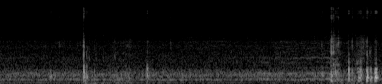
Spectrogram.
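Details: Honey bees in a hive on heather, recorded on a GoPro during an inspection: a soft background drone, knocks from handling, then a louder buzzing burst near the end as a bee comes close.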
